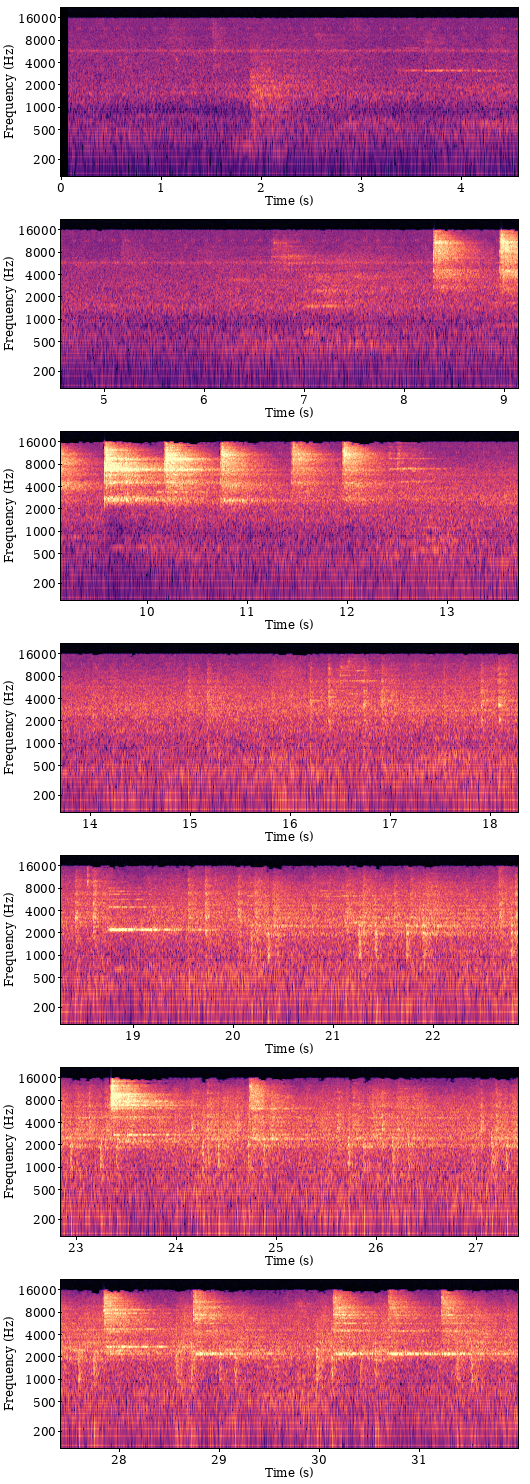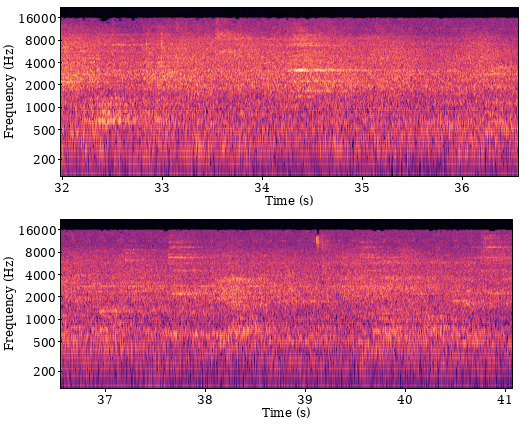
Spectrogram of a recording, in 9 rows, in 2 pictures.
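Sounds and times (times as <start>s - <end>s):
train wheels rumbling on rail: 3.9s - 41.0s
high-pitched squeals: 18.7s - 19.8s.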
